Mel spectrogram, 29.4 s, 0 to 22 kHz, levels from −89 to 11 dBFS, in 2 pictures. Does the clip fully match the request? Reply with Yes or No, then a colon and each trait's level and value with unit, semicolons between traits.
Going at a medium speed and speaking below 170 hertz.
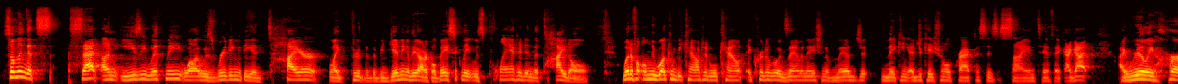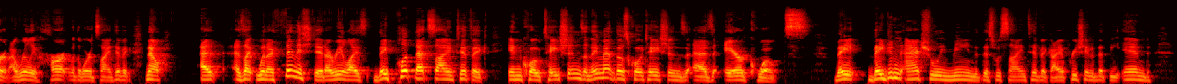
Yes: average, 195 wpm; medium, 140 Hz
